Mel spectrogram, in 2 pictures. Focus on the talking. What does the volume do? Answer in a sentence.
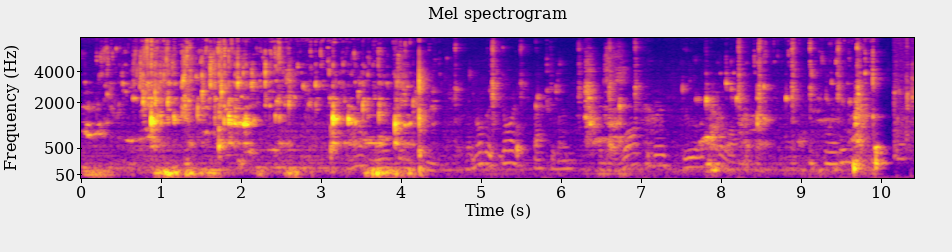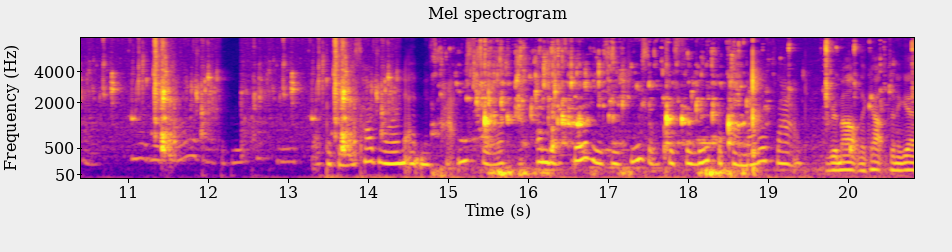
The volume of the talking goes up.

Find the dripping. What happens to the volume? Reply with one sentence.
The volume of the dripping goes down, then up.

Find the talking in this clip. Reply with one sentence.
The talking can be heard from 3.2 to 20.8 s.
